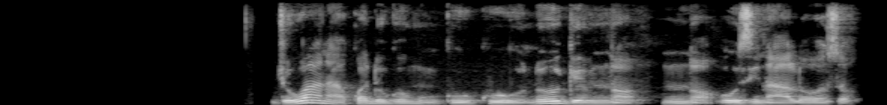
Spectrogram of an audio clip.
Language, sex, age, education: Igbo, male, 30-45, tertiary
